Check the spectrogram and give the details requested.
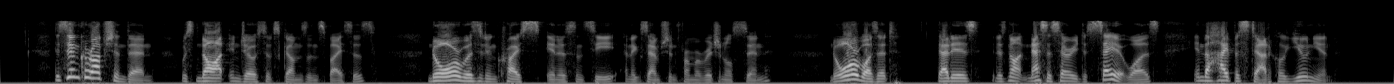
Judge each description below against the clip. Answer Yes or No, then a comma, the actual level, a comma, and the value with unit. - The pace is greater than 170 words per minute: No, average, 165 wpm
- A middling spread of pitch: No, wide, 6.6 semitones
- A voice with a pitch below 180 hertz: Yes, low, 135 Hz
